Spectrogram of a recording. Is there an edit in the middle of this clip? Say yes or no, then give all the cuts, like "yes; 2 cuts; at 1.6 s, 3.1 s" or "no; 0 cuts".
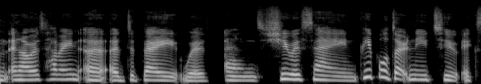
yes; 2 cuts; at 2.1 s, 3.6 s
